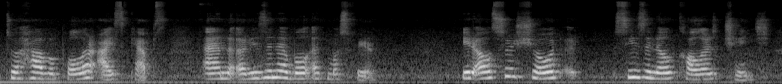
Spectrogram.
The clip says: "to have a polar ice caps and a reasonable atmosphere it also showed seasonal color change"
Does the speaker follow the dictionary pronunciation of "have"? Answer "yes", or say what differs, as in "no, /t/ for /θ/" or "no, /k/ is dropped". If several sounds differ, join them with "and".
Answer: yes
